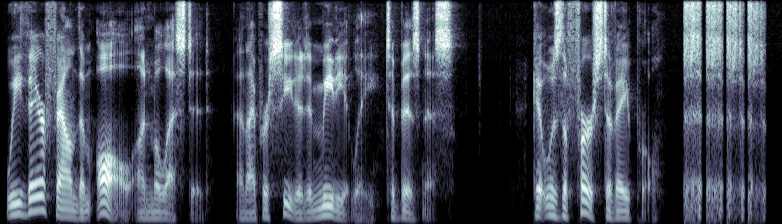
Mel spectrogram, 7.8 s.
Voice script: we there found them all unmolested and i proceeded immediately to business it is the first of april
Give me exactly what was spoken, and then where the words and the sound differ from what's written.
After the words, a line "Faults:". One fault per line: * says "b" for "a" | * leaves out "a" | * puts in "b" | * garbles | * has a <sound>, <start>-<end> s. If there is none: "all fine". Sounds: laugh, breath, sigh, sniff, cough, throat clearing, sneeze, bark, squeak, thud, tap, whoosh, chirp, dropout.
we there found them all unmolested and i proceeded immediately to business it was the first of april
Faults:
* says "was" for "is"
* has a laugh, 6.8-7.7 s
